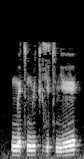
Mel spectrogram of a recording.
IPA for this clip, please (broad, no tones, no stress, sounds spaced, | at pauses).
ŋ͡m e t͡s ŋ͡m y t͡ʃ zʲ ʊ t͡s nʲ e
